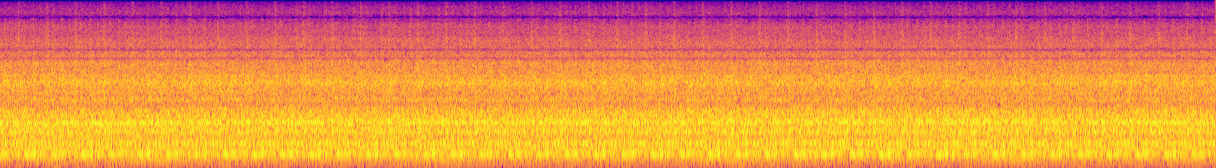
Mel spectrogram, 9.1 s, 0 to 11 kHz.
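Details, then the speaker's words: Nickel Plate Road GP9 514 with EMD 16-567C two-stroke diesel on a newly installed block, idling: deep, even, steady, unhurried chug with no knocks or misses; healthy normal idle. "The EMD 567 Sia idle. Listen to that beaut. Nickel plate road, GP9 514."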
